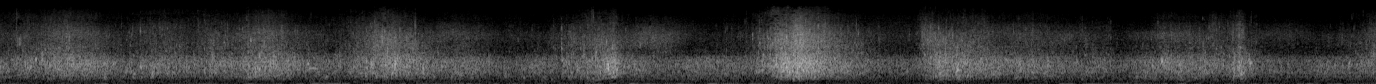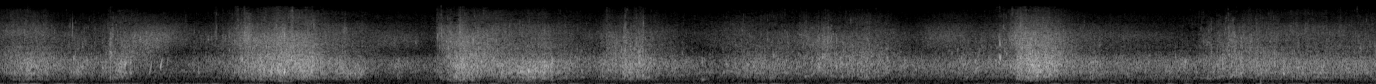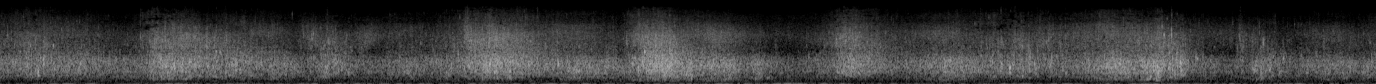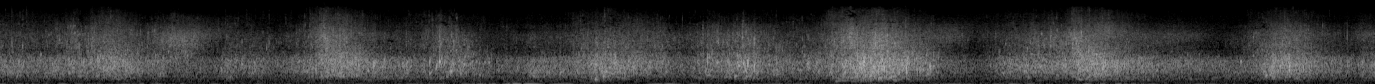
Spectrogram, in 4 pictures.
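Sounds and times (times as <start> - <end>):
ocean waves breaking on beach: 0.0 - 55.0.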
